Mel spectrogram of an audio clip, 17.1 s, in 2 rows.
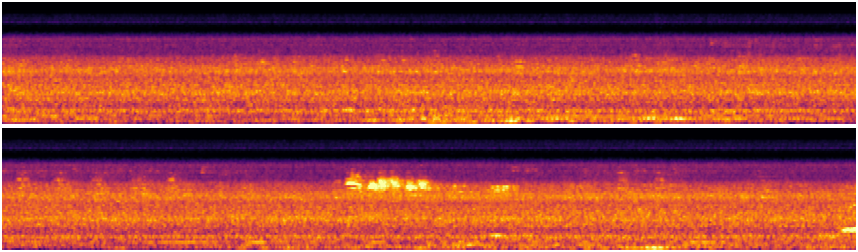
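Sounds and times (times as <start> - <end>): steady hiss: 0.0 - 17.0
bird chirping: 6.2 - 10.7, 11.8 - 17.0.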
